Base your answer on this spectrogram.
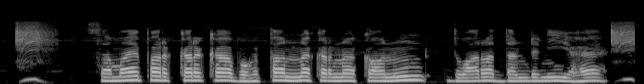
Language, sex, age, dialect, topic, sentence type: Hindi, male, 25-30, Kanauji Braj Bhasha, banking, statement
